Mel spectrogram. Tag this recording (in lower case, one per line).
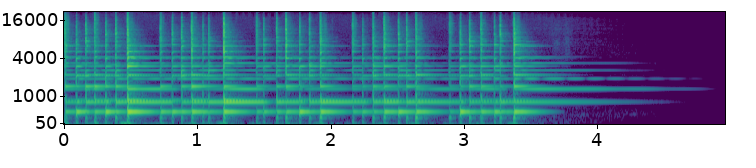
dishes, pots and pans
domestic sounds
